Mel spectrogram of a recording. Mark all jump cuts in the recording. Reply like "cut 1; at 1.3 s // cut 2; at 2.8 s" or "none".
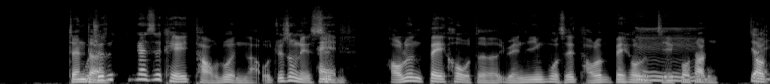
none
